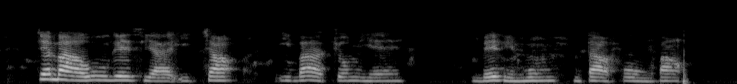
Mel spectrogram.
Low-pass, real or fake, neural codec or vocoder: 5.4 kHz; fake; codec, 16 kHz, 4 kbps, FreqCodec, smaller model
